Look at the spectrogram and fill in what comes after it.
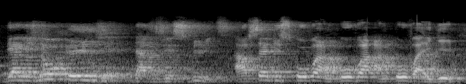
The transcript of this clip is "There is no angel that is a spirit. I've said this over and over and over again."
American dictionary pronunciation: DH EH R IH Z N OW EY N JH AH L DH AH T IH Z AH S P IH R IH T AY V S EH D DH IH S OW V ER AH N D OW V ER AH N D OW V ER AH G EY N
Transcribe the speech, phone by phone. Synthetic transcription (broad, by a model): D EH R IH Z N OW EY JH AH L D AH T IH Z AH S P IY R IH T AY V S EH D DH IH S OW V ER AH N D OW V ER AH N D OW V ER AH G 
